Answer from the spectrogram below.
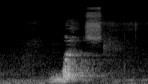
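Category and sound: animal, small dog barking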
